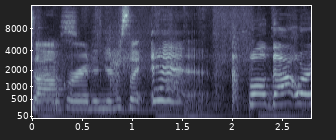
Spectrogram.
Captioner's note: whining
